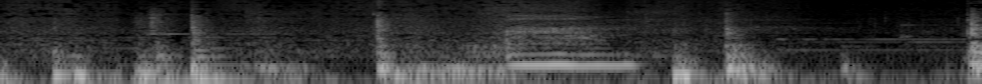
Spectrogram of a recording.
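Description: Old wooden drawers in an abandoned farmhouse being pulled open and pushed shut, several close, loud knocks and scrapes with a drawn-out squeak in the middle.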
